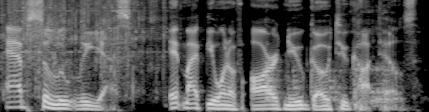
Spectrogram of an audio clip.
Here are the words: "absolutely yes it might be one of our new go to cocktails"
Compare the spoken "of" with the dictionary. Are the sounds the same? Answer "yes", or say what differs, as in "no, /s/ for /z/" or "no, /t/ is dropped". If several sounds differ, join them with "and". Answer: yes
